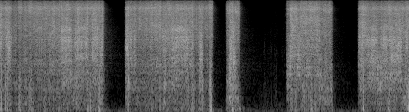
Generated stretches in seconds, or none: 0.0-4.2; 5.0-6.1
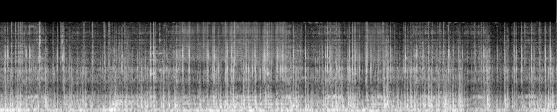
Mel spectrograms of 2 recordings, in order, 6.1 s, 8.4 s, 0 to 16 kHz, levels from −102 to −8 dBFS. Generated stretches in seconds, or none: 2.7-4.3; 5.3-5.8

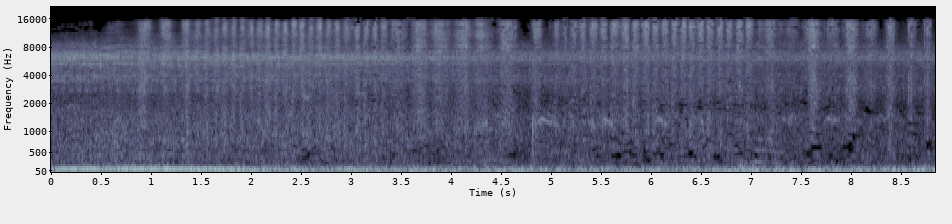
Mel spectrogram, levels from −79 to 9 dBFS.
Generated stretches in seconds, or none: 0.5-3.0; 3.6-4.4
